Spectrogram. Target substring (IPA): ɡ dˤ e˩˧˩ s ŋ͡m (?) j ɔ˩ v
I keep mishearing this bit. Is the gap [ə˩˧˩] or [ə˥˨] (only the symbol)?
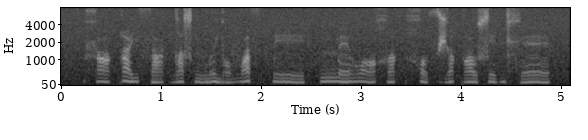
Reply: ə˩˧˩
